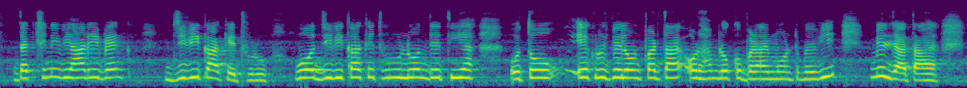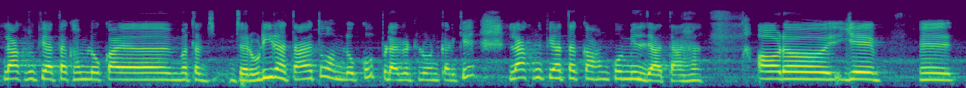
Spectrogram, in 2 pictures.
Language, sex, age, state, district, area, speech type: Hindi, female, 45-60, Bihar, Begusarai, rural, spontaneous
